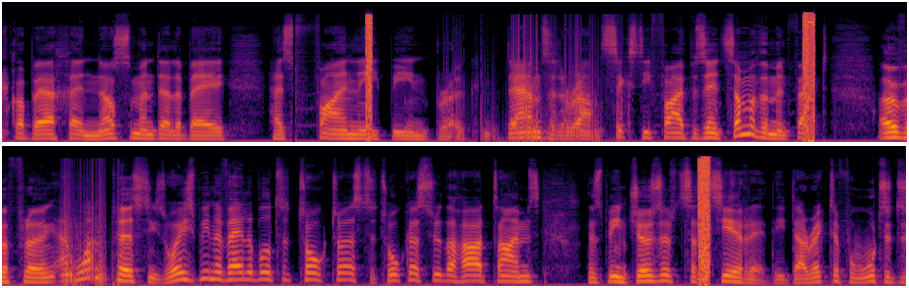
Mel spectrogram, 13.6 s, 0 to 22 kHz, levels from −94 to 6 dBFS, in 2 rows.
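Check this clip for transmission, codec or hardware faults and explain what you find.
The clip is speech and has three kinds of fault: one brief dropout, three bursts of garbage noise, and two stretches of crackle.

Bluetooth dropout, 2.19 to 2.21 s. The most likely cause is that a single audio packet failed to reach the headphones in time and was discarded, so playback had nothing to play for about 20 ms. The result is a short hole of silence. The speech then picks up further along, as though it had kept running during the gap, so the missing slice is simply skipped over rather than delayed.

Uninitialised buffer, at 2.74 to 2.78 s (40 ms), 6.02 to 6.10 s (80 ms) and 12.02 to 12.10 s (80 ms). In each case a block of audio was sent to the output before any real samples had been written into it. Whatever stale data sat in that memory was played as if it were sound. Each event is a sudden, loud blast of digital noise that cuts across the speech. 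The shorter first burst is half the length of the later two.

Processor overload crackle, 3.32 to 4.66 s and 7.22 to 7.67 s. The processor fell behind on its small audio buffers, which sound roughly 5 ms long, and kept missing their deadlines. Each missed buffer was output as silence, leaving a tiny hard-edged gap. Around a hundred such gaps in the first stretch and around forty in the second pile up into a gritty, tearing crackle over the speech, which stops once the load eases.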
